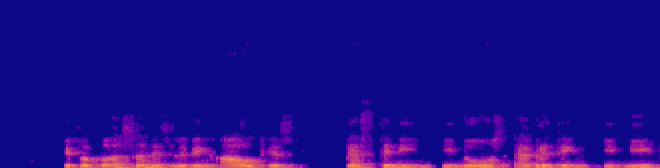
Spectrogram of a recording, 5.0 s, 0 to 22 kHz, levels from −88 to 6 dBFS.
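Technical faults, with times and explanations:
No technical faults are present in this speech clip.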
